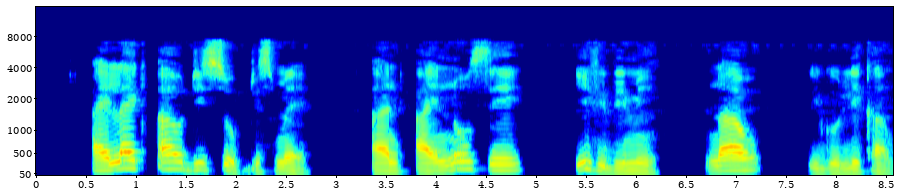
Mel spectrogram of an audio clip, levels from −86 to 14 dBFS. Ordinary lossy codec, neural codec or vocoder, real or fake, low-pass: Opus, 64 kbps; none; real; 7.2 kHz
